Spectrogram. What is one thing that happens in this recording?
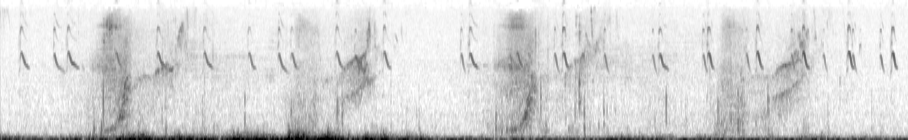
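A fishing line swishes through the air.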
